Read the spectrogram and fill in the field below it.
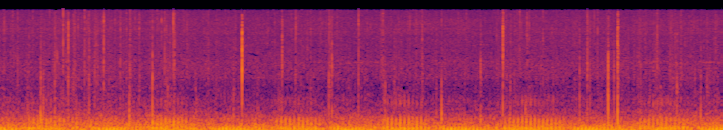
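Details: Cat purring steadily next to a fireplace: rhythmic low rumbling in breath-length swells, accompanied by bright snaps and crackles of burning wood.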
